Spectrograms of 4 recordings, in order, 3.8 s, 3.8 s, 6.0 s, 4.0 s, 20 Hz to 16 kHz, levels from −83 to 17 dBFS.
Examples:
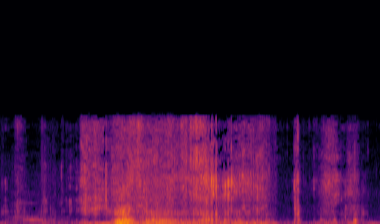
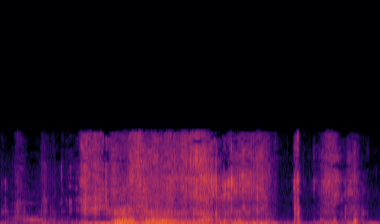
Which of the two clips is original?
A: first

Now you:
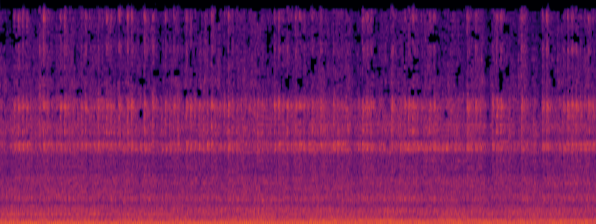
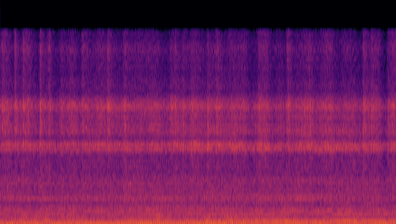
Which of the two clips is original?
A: first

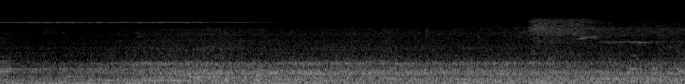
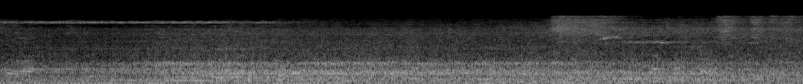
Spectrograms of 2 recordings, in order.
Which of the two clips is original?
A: first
